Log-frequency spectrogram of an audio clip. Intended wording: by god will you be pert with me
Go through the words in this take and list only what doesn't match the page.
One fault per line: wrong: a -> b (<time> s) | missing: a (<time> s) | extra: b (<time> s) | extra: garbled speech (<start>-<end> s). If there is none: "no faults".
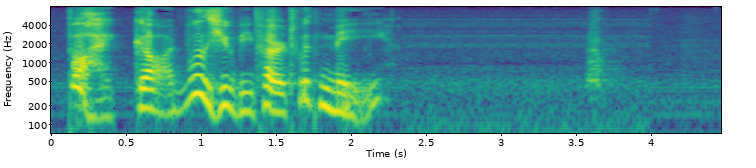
no faults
